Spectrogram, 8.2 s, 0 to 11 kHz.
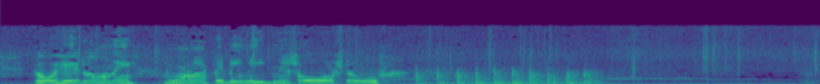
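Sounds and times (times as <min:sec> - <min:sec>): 
speech: 0:00.3 - 0:04.6
knocking on a wooden door: 0:04.2 - 0:06.1.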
